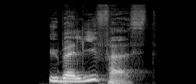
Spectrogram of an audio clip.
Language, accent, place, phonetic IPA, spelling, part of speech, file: German, Germany, Berlin, [ˌyːbɐˈliːfɐst], überlieferst, verb, De-überlieferst.ogg
- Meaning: second-person singular present of überliefern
